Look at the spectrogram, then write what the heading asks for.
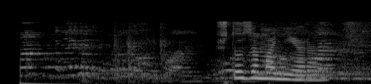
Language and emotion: Russian, neutral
